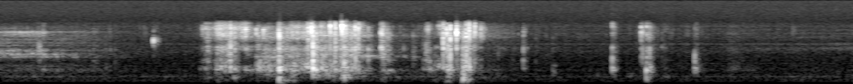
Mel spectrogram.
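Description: Faint crinkling of the plastic shrink wrap on a cardboard trading-card hobby box as it is handled and turned over in the hands: one crackly spell about a second in, a shorter one just after, then a few light ticks.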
